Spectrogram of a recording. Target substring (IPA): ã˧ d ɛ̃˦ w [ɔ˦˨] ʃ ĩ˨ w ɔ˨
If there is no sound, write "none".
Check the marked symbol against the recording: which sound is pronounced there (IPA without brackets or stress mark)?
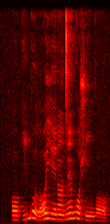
ɔ˦˨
